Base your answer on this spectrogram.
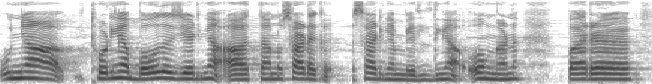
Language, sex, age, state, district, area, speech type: Dogri, female, 30-45, Jammu and Kashmir, Udhampur, rural, spontaneous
